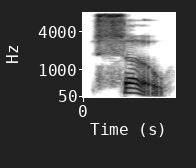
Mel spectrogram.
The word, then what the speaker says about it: sew: is O that's right this word is pronounced so the ew makes the long o sound like no and grow so so is a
